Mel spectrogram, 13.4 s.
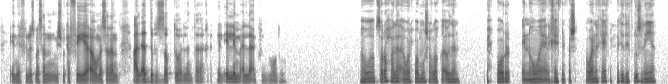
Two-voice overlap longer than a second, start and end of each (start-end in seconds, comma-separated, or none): none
